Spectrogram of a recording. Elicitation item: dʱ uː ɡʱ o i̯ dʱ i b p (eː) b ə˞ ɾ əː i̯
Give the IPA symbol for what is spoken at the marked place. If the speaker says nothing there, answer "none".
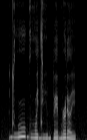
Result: eː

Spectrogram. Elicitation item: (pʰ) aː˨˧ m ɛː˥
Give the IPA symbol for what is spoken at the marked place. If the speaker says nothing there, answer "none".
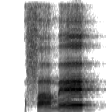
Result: f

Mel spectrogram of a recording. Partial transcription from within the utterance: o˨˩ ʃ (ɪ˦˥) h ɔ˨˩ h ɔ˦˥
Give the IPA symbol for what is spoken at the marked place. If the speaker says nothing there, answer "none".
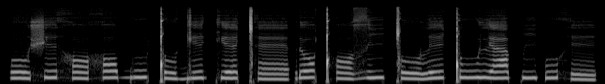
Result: ɪ˦˥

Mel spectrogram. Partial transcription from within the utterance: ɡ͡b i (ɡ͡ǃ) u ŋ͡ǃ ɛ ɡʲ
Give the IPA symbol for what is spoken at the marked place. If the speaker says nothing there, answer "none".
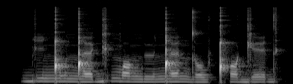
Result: ŋ͡ǃ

